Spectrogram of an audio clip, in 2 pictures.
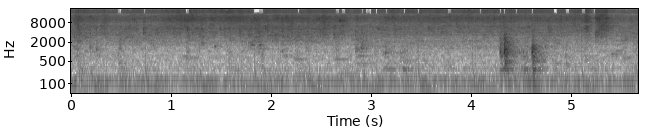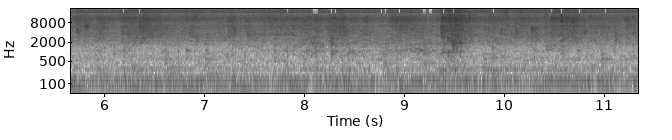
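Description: Hot water runs steadily from a kitchen tap into a sink, a continuous broadband splashing rush at moderate level with a couple of brief clunks partway through, and no talking.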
